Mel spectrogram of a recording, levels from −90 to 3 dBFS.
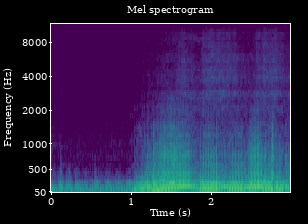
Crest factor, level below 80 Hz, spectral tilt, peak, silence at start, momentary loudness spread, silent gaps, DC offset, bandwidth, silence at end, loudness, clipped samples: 14 dB; -42 dBFS; -10 dB/octave; -14 dBFS; 0 s; 20 LU; none; under 0.1%; 9.4 kHz; 0 s; -28 LUFS; under 0.1%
